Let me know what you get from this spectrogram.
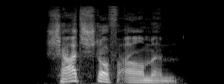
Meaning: strong dative masculine/neuter singular of schadstoffarm
- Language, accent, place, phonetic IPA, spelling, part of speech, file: German, Germany, Berlin, [ˈʃaːtʃtɔfˌʔaʁməm], schadstoffarmem, adjective, De-schadstoffarmem.ogg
